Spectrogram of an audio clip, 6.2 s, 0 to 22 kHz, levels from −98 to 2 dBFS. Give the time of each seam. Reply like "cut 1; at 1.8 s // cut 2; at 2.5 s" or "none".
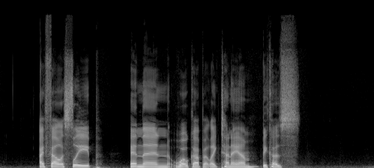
none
